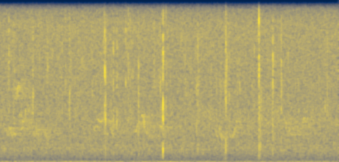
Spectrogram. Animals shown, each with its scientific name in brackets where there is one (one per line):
Red-eyed Vireo (Vireo olivaceus)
